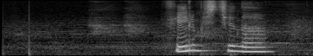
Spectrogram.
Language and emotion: Russian, neutral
